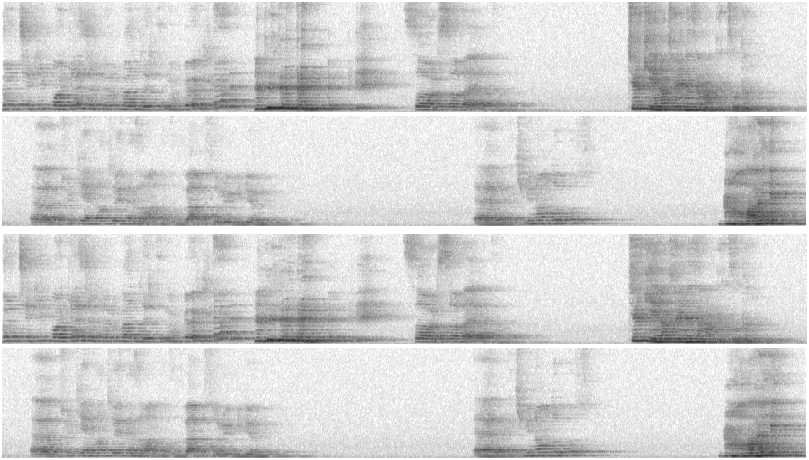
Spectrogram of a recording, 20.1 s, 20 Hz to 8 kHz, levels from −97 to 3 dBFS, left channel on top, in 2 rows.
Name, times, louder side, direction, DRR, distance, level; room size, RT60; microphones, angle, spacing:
voice 1, 0.0-2.8 5.2-6.3 10.4-13.4 16.0-17.3, equal, 35° right, -5 dB, 0.9 m, -36 dB
voice 2, 3.2-4.6 7.8-9.4 19.1-19.7, equal, 80° left, -3 dB, 0.9 m, -22 dB
3.5 x 3.2 x 3.3 m, 1.2 s
head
